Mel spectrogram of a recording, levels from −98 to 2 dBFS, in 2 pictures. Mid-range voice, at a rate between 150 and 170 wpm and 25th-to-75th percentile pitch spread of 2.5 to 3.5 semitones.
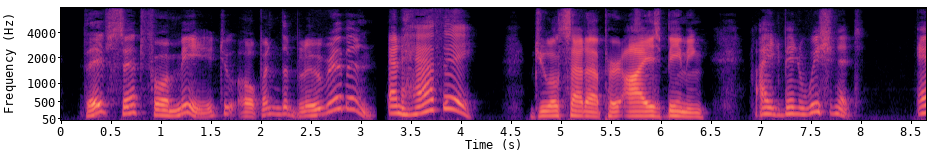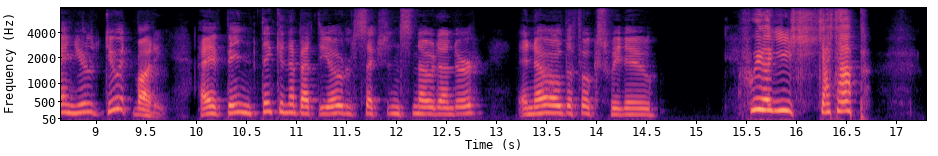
No: medium, 180 Hz; average, 165 wpm; wide, 5.4 semitones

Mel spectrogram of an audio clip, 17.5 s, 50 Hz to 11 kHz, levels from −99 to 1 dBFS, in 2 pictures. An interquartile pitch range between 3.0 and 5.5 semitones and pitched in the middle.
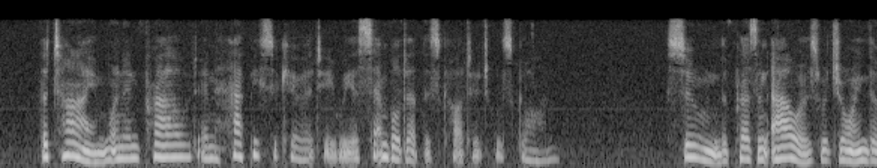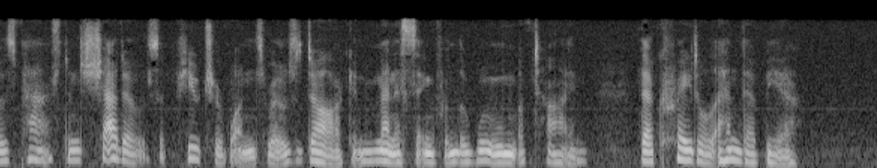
Yes: average, 5.2 semitones; medium, 150 Hz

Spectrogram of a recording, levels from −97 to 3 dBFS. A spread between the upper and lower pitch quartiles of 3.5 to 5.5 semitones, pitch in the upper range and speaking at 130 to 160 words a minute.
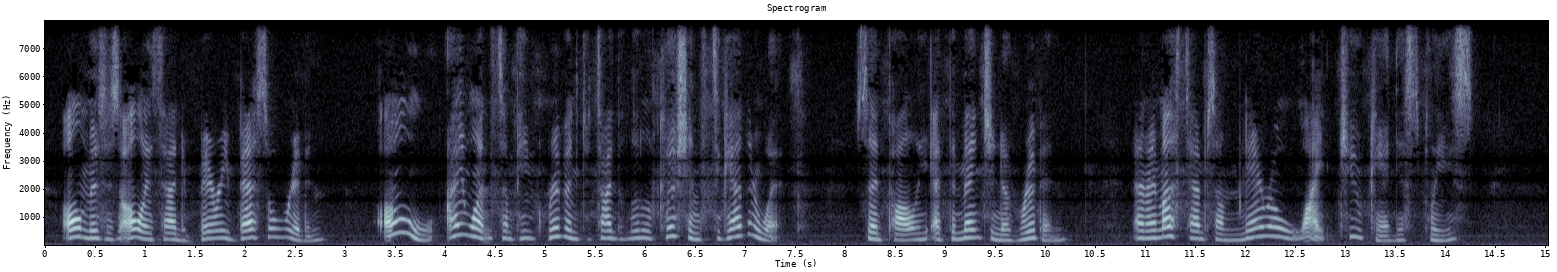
Yes: average, 4.9 semitones; very high, 255 Hz; average, 155 wpm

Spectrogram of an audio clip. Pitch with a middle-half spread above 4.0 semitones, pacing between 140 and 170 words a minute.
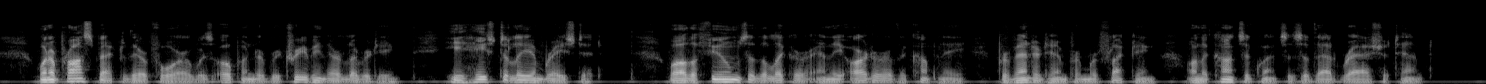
Yes: average, 4.9 semitones; average, 150 wpm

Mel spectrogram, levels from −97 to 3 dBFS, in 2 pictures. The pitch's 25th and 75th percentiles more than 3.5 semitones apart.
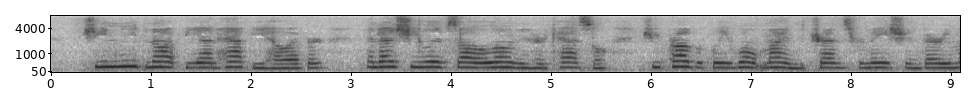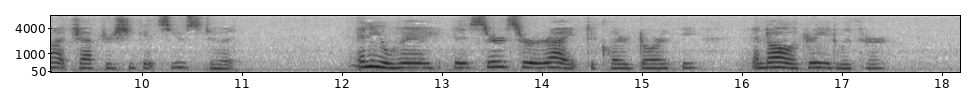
No: average, 2.7 semitones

